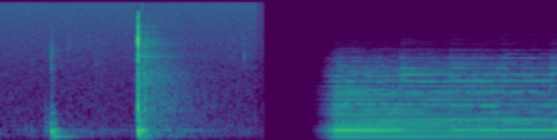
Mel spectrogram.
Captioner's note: gavel thudding; gentle music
